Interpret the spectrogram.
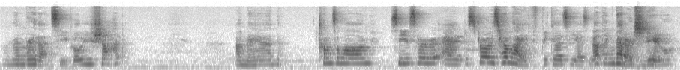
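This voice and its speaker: Actress playing a haunted, fragile young actress. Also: female voice, fairly high pitch, steady tone, slow, pauses often. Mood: searching. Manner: swings between hushed whispers and sudden raised outbursts. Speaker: actress performing a monologue. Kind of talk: stage monologue performance. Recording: echoey room.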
